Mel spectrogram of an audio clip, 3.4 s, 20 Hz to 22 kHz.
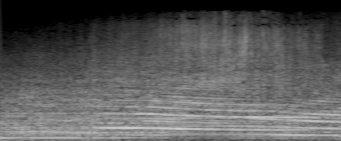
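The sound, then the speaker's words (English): Race cars pass, a Porsche 911 followed by a Nissan DeltaWing, as a loud, steady engine drone whose layered tones drift slightly downward in pitch. “That was a 911 followed by the Nissan Delta Wing.”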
